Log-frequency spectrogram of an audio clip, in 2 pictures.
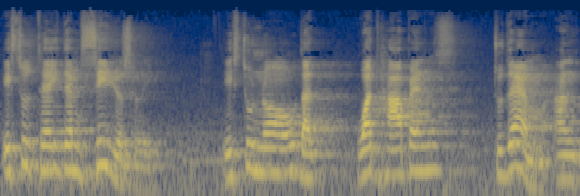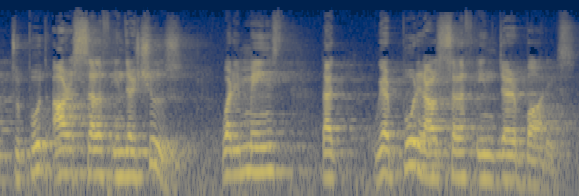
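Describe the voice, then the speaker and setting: Cuban guy preaching slow in a big echoey church, spanish is his first language, kinda high voice, earnest, restarts words a lot. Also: a bit bright. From Cuba. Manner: measured, earnest delivery with frequent restarts. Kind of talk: sermon. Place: church sanctuary. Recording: echoey hall from far off.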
